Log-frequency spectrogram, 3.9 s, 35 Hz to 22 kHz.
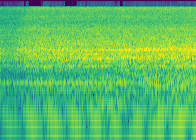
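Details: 1999 Mazda Miata, 160,000 km, after a no-start with spark but no fuel, fixed with a used fuel pump and sender unit: smooth steady idle with an even beat and a faint constant whine, no misses; running healthily.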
